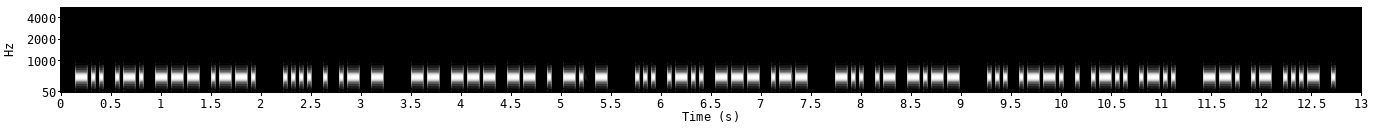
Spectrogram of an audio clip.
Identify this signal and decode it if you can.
Morse code, heard as a keyed tone, about 30 wpm, 500 Hz. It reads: DROP HEAT MOMENT SLOW DAY SPELL GAVE
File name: 632 Words 30WPM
